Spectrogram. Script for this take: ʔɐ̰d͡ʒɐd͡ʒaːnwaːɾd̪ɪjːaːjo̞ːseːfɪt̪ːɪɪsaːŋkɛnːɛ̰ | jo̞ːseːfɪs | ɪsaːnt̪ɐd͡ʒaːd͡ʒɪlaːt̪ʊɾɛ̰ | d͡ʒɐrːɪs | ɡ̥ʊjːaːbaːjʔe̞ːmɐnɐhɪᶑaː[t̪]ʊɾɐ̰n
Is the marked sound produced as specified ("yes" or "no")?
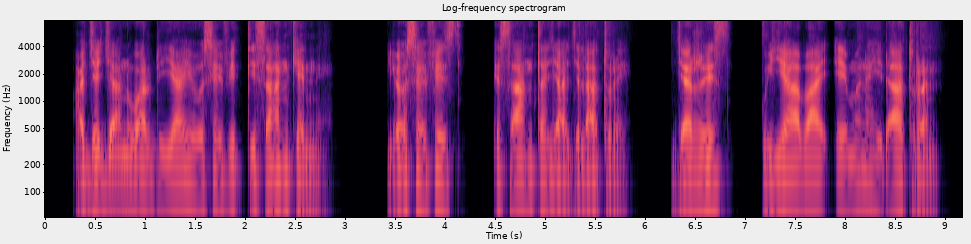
yes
